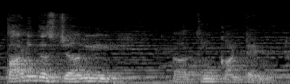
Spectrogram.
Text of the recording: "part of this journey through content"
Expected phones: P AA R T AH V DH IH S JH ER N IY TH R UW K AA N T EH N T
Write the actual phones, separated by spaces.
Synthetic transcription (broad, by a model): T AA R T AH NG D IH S JH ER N IY T R UW K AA N T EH N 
